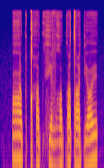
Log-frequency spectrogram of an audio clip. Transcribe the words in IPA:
ʕ ʌ kʷ ǃʰ ɑ kʷ fʲ ɑ v ʁ ɒ kʷ ə tˤ ʌ ɪ̯ pʲ ɒ ɪ̯

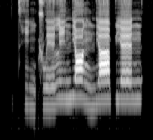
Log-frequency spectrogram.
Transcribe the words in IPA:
t̪ʰ i˨˩ ŋ ʈ͡ʂ w e˧˥ ɪ̯ l i˥ n̪ j ɑ˥˩ ŋ n̪ j ä˥ p j ɛ˥ n

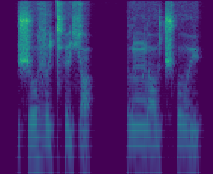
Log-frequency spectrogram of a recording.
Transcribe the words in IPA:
ʃ o˨˦ v ə˨ cʰ ɘ˨ ç ɒ˨ | l õ˨ l ɔ˨ u̯ t͡ʃʰ o˦˨ y̯

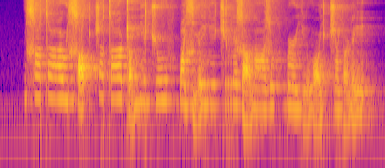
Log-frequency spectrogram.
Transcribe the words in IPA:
sʲ uː tˤ j uː sʲ ṵ tˤ t͡ʃ i tˤ iː ʈ ɔ̰ nʲ ʌ t͡ʃ uː f ɓ ɑ zʲ ɔ̰ i̯ j iː t͡ʃ r ə z ɑ̰ ɳ ɑː z u f ɓ ə˞ j ḭ w ɔ̰ j t͡ʃ ʌ j ɔ̰ ɳ ḭ

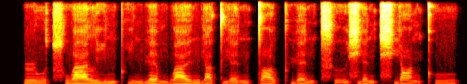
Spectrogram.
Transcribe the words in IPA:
ɻ u˥ t͡sʰ w ä˥ l i˥ n pʰ i˨ n̪ ɥ ɛ˥˩ m w a˥ ɪ̯ n̪ j ä˨ t̪ j ɛ˧˥ n t̪ ɑ˥˧ ʊ̯ pʰ ɥ ɛ˥˩ n t͡sʰ ɹ̩˧˥ ɕ j ɛ˧ n t͡ɕʰ j ɑ˥˩ ŋ pʰ u˥

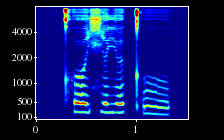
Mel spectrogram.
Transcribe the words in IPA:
kʰ o ə̯ ç ə j ɘ kʼ u

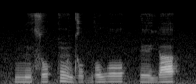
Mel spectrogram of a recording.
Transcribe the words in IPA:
m ĩ˨ s o˨˦ k ũ˦˨ d o˨ b o˧ w o˦ | e˨ j a˧

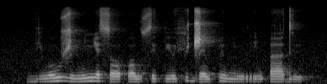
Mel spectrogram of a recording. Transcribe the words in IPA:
bʲ ɘ w o w ʐ ɨ w ɲ ɛ s ɔ ʔ ɔ w s ɨ pʲ o fʲ ɨ ɖ͡ʐ ɛ w p ɘ w m u r i w ʔ a d ɨ

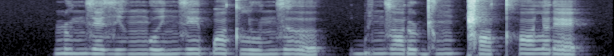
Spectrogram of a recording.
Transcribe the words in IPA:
ɳ u n z ɛ z i ŋʷ i n z e ɓ ɔ t l u n z ɤ | b i n z ɔ ɾ o ɖ e ŋʷ ɪ ǁ ɔ t̪ʰ ɔ l ʌ ɾ ɛ

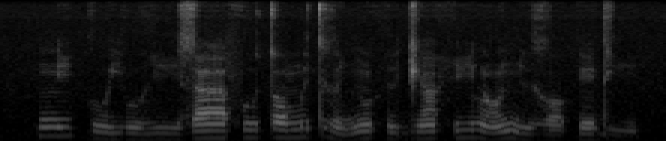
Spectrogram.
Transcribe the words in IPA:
n i˦ k u˨ j u˨ ɣ iː˨ z aː˦ f u˦ t ɔ˦ m ɨ˦ t ɣ ə˨ ɲ ũ˦ h ɨ˧ d͡ʒ ã˦ h iː˦ l ɔ̃˨˦ ɲ ɨ˨ ɣ ɔ˨ k e˧ d i˨

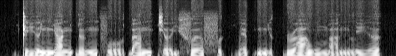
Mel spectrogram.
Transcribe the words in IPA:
ʈ i˧ ə̯ ɲ a˧ ŋ ɗ ə˨˩˦ ŋ f o˨˩˨ ɗ a˧ n c ə˨˩˨ j f əː˧ f ə˨˩ k̚ l ɛ˨˩ p̚ ɲ ə˨˩ k̚ ɹ a˧ w m a˨˩ n l i˧˥ ə̯

